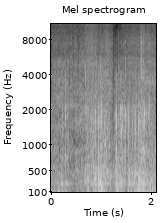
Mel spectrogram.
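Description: Mountain bike clattering down a rocky singletrack: tyres rolling over loose stones, with frequent irregular knocks and rattles from the bike as it hits rocks.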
